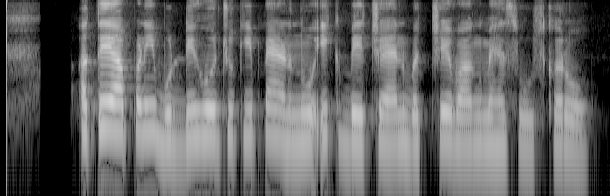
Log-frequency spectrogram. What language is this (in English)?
Punjabi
